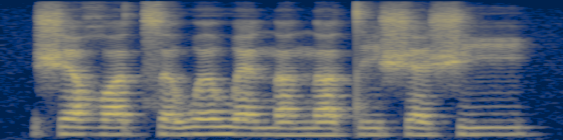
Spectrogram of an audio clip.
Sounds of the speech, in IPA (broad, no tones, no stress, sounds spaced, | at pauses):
ʃ ɛ ʁʷ ɐ t͡s ə w ə w ɛ n ɐ n ɐ t i ʃ ɛ ʃ i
